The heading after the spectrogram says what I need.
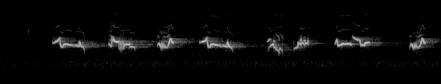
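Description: An American robin sings a run of clear, warbled caroling phrases, each brief and slightly slurred, delivered about twice a second over a quiet background.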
